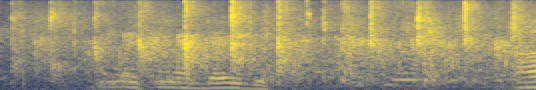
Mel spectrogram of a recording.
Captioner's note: audience applauding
